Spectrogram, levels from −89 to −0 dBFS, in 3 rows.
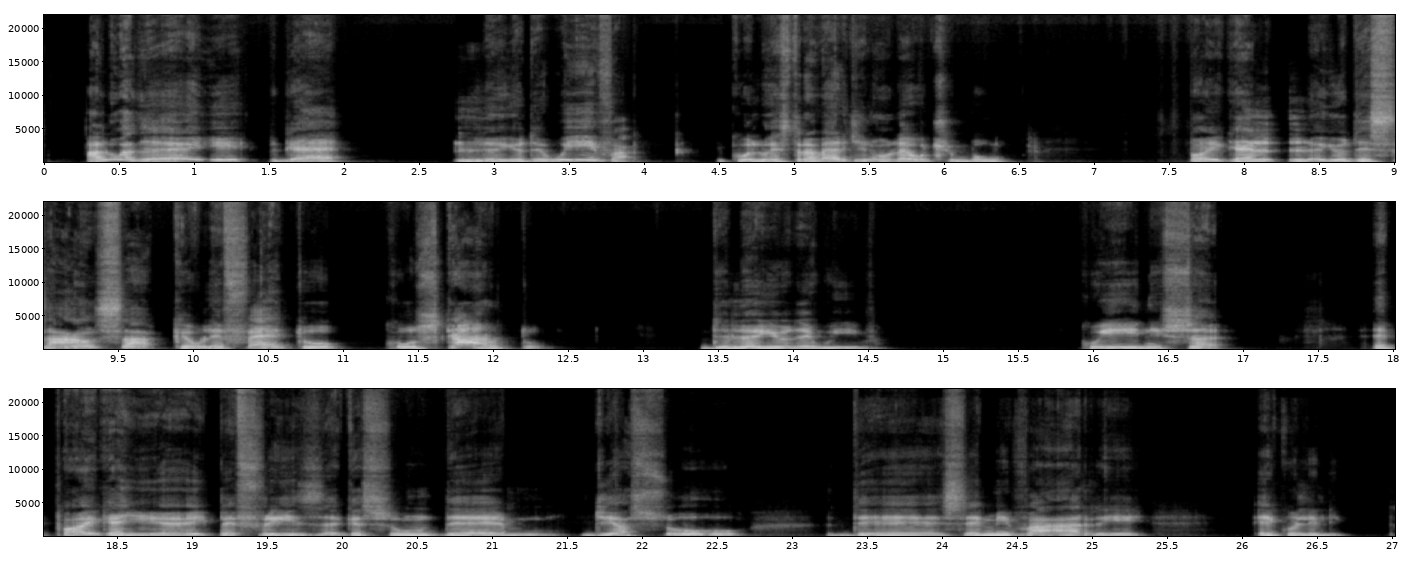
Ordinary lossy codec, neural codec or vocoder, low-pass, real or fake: none; none; none; real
